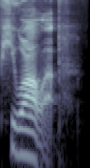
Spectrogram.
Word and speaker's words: Puyallup: No, it's actually pronounced Puyallup. Yeah. – There is extra vowels there.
